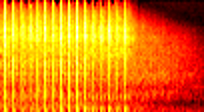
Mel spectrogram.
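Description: A rapid burst of machine gun fire, about a dozen sharp evenly spaced shots over a second and a quarter, then a fading echoing tail, as German soldiers shoot a priest at the edge of a bomb crater on the way to Pilcante. No voices.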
